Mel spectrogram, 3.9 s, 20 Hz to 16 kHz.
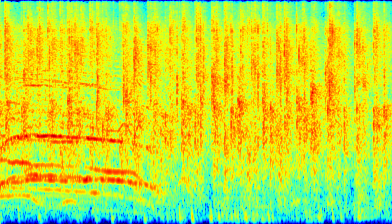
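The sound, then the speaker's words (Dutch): An audience of about 500 to 600 people bursts into steady, dense applause as two guests come up to the front on day 2 of Broadway, a continuous wash of many hands clapping, with a few voices and tonal sounds fading out early on beneath it. “Geef die een enorm applaus als ze hier naar voren komen.”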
